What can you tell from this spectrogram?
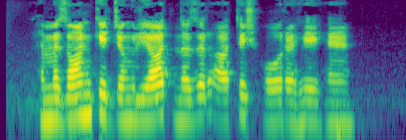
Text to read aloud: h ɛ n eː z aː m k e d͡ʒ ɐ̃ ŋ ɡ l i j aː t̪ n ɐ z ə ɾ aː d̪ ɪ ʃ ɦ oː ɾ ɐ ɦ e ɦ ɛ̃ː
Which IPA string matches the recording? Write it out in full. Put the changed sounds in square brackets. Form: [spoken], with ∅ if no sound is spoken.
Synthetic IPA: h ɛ [m] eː z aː [n] k e d͡ʒ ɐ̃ ŋ ɡ l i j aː t̪ n ɐ z ə ɾ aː [t̪] ɪ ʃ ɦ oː ɾ ɐ ɦ e ɦ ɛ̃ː

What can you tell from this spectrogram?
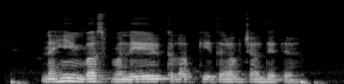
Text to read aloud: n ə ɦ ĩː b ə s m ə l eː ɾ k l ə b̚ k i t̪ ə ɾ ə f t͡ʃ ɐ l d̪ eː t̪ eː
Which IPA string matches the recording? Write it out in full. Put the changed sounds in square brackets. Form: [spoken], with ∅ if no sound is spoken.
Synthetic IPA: n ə ɦ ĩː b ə s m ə l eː ɾ k l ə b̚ k i t̪ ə ɾ ə f t͡ʃ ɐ l d̪ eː t̪ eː

